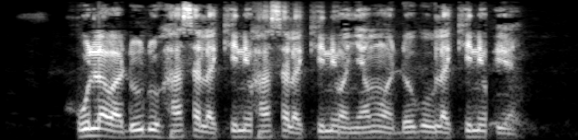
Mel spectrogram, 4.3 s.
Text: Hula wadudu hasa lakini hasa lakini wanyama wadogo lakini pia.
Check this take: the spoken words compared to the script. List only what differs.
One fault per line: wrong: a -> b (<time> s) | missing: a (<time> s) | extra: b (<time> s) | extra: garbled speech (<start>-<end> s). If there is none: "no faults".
no faults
